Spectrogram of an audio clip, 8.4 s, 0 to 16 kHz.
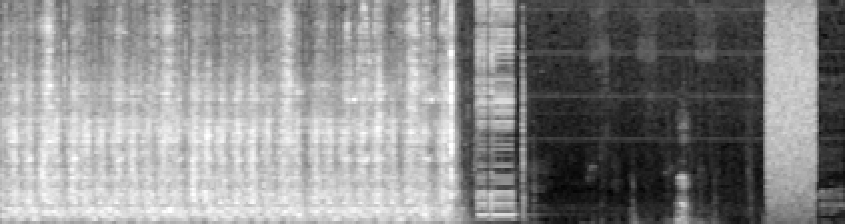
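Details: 1969 Oldsmobile Ninety-Eight with a 455 big-block V8, sitting 26 years. The starter cranks it in a steady rhythmic churn for several seconds, but it never fires; a coil bench test shows no spark. Crank, no start.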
